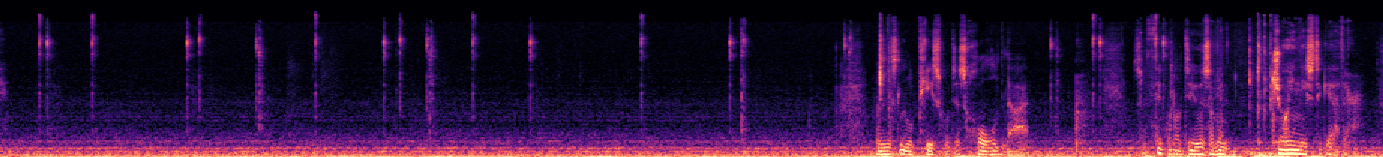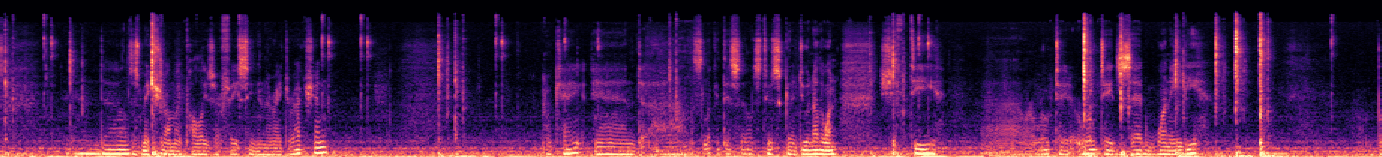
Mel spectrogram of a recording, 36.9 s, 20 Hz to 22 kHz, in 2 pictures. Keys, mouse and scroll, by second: 1.2-3.1 drag, 2.8 middle click, 4.2-8.3 drag, 5.4 middle click, 8.6-10.4 drag, 10.0-11.9 middle drag, 11.9 a, 14.6-16.9 drag, 16.9 ctrl+j, 18.6 Tab, 19.5 a, 20.5 a, 24.4 a, 24.6 Tab, 27.5 KP_1, 30.4 shift+d, 33.0 r, 36.3-36.8 drag.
